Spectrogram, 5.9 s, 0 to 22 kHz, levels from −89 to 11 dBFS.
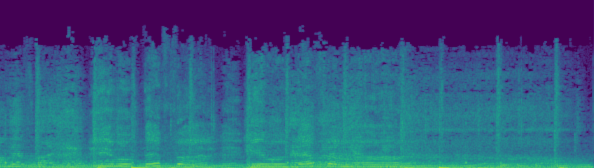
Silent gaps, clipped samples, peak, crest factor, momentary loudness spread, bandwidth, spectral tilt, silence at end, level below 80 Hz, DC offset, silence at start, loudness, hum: none; under 0.1%; -2 dBFS; 12 dB; 6 LU; 17 kHz; -5.5 dB/octave; 0 s; -18 dBFS; under 0.1%; 0 s; -15 LUFS; none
